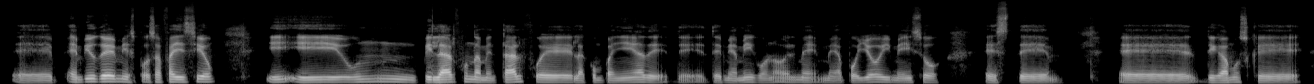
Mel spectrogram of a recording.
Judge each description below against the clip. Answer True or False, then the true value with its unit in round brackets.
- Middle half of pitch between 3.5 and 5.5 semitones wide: False (3.0 semitones)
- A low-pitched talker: True (105 Hz)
